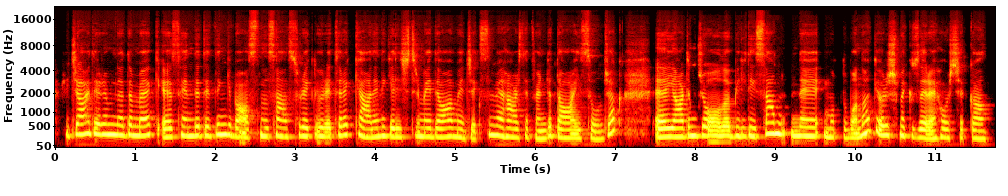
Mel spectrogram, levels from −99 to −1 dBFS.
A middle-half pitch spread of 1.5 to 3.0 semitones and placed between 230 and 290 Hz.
Yes: narrow, 2.6 semitones; high, 235 Hz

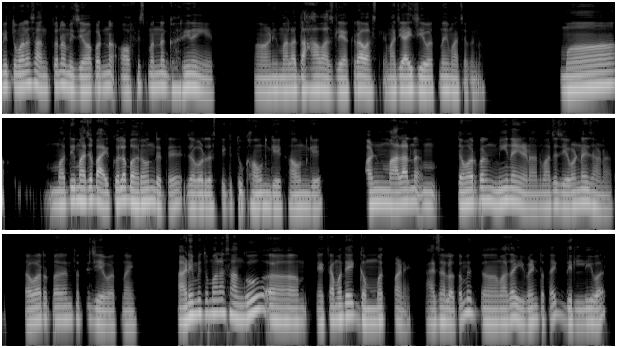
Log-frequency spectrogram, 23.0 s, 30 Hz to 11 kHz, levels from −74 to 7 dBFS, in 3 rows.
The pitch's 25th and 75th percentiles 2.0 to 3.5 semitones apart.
Yes: average, 3.1 semitones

